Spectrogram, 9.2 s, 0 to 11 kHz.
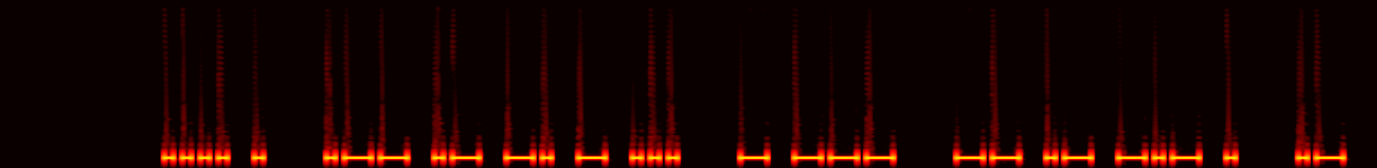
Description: Morse code, heard as a keyed tone, about 21 wpm, 700 Hz. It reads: HE WANTS TO MAKE A
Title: Sentences with 3-Word Phrases - 20wpm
